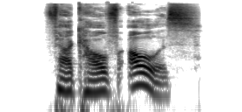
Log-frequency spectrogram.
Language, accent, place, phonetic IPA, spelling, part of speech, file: German, Germany, Berlin, [fɛɐ̯ˌkaʊ̯f ˈaʊ̯s], verkauf aus, verb, De-verkauf aus.ogg
- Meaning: 1. singular imperative of ausverkaufen 2. first-person singular present of ausverkaufen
